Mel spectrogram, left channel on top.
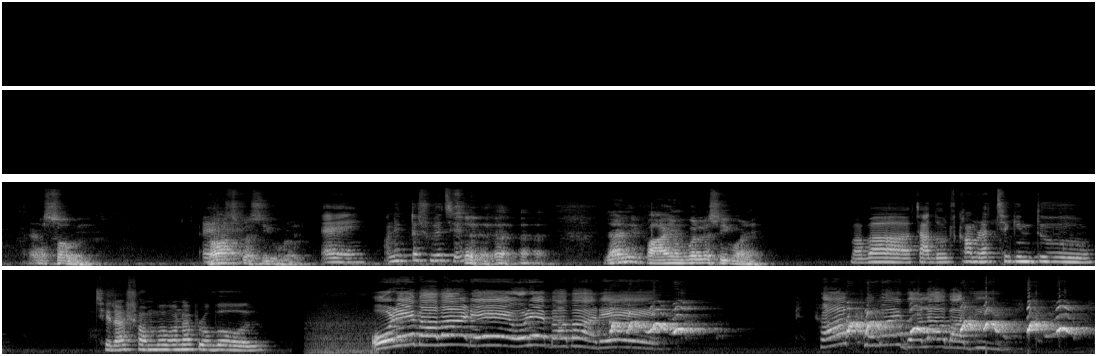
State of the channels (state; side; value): silent; left; digital silence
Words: শোবে। এই অনেকটা শুয়েছে, জানি পায়ে উপরে শুয়ে পড়ে। বাবা চাদর কামড়াচ্ছে কিন্তু, ছেঁড়ার সম্ভাবনা প্রবল। ওরে বাবা রে, ওরে বাবা, রে, সব সময় গলাবাজি,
